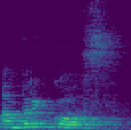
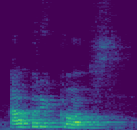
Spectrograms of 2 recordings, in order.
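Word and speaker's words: абрикос: Abricot, on prononce comme abricos. Donc à la fin, on prononce S. On répète, abricos.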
